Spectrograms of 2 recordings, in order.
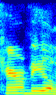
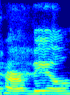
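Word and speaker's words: Kerrville: Is it Carville or Kurville? Kurville.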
